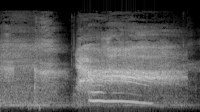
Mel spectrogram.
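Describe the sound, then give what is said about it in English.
A deep breath, audible as a soft airy rush that swells into a long, voiced sigh with a gently falling pitch, then fades out. “So he closed his eyes, put one hand on his heart, and took a deep breath.”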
